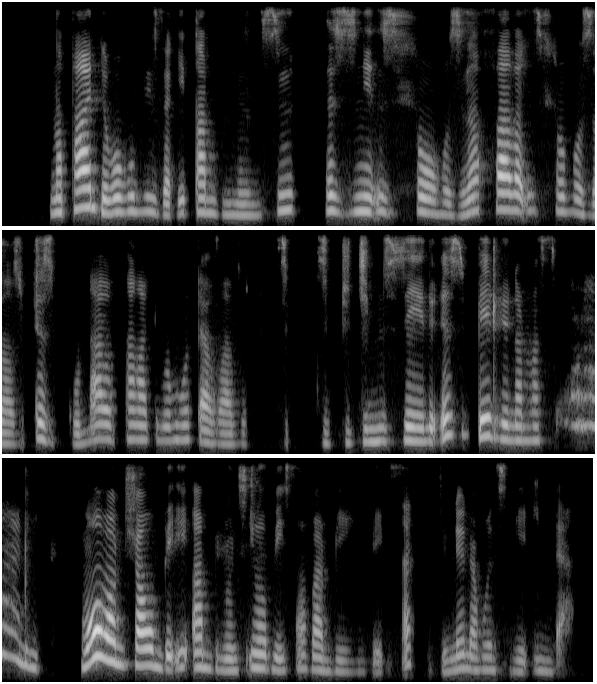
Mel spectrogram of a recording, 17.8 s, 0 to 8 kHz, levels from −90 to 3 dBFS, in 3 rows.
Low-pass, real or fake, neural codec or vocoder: 7.2 kHz; fake; autoencoder, 22.05 kHz, a latent of 192 numbers a frame, VITS, trained on one speaker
